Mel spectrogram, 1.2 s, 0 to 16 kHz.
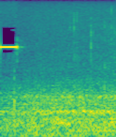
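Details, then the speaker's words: A single short high electronic beep over room noise from a Microdot Pro glucometer as the test strip is accepted during a live fingerstick blood sample demonstration. "You hear that beep. Wait for that countdown. It's It is 8 seconds. And as soon as you hear the double next beep, that gives you the reading there."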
